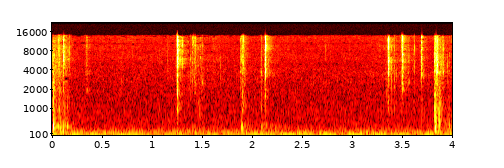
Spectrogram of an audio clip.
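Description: A utility knife blade slices across the surface of a solid, translucent, clear red glycerin soap bar held in a hand. Short, sharp, bright clicks and crisp scraping snaps are heard, scattered over a quiet, low background hum.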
